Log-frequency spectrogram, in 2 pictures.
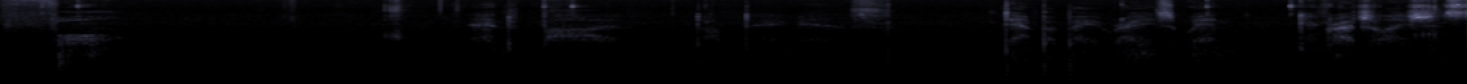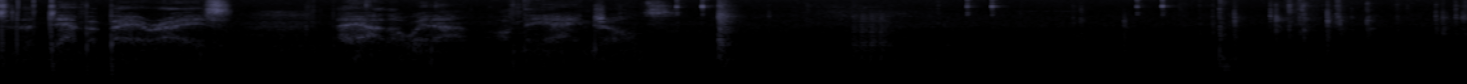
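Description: Near silence: room tone with a faint steady electrical hum, a few faint clicks, and soft whispering in the middle.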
